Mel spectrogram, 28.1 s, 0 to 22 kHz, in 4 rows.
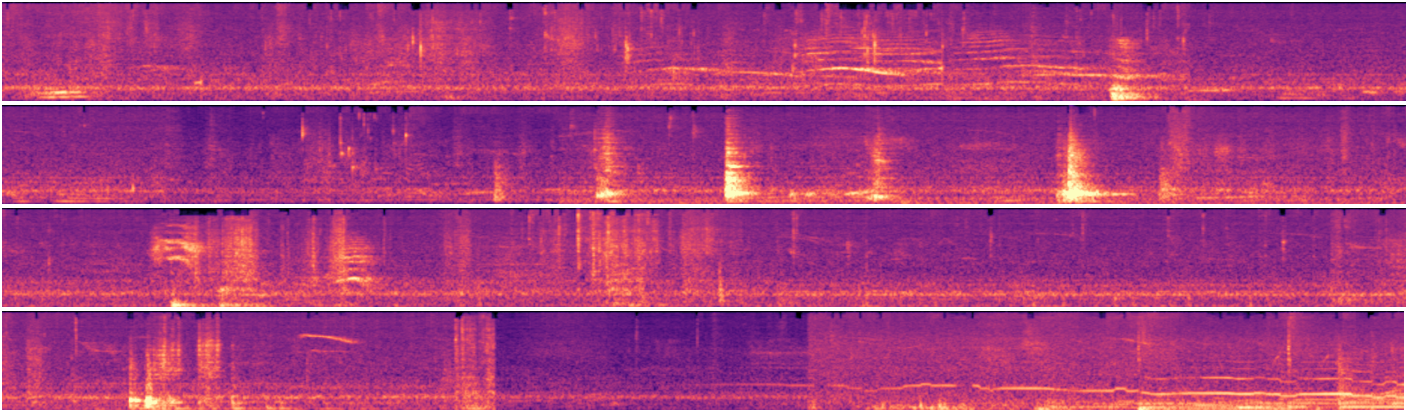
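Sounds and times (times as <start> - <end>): faint steady hum: 9.8 - 28.0
sharp knocks and clatters: 9.9 - 13.2
high chirp: 25.0 - 28.0.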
